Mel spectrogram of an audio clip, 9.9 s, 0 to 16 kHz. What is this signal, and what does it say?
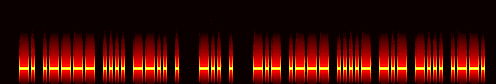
Morse code, heard as a keyed tone, about 21 wpm, 700 Hz. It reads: N1HZE DE KJ4KBP
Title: USA Callsign DE Callsign 20wpm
